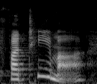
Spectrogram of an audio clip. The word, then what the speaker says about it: Fatima: speak on her book she did say this is a traditional Palestinian name and she pronounced it Fatima maybe there are Regional dialect pronunciations but that was the one she used love the podcast thanks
